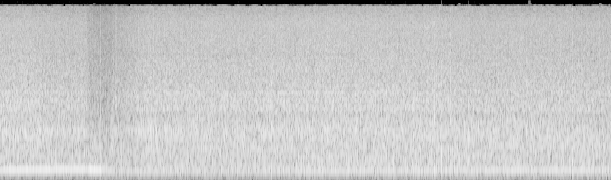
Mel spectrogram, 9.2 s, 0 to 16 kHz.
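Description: Dodge Viper V10 engine pulling hard, heard from inside the cabin. About a second and a half in there is a brief lift and a gear change, the engine note stepping down in pitch. It then pulls steadily again until the sound cuts off at the very end.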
